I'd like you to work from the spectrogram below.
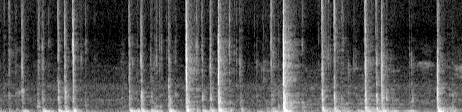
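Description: Someone types a message on a computer keyboard, close-up and crisp, with bursts of quick clicking keystrokes broken by brief pauses and no talk.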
